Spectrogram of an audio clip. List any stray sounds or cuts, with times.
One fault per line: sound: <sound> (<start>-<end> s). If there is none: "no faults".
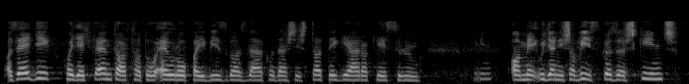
sound: laugh (4.7-4.9 s)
